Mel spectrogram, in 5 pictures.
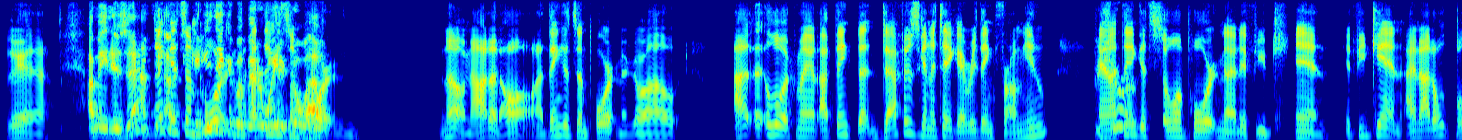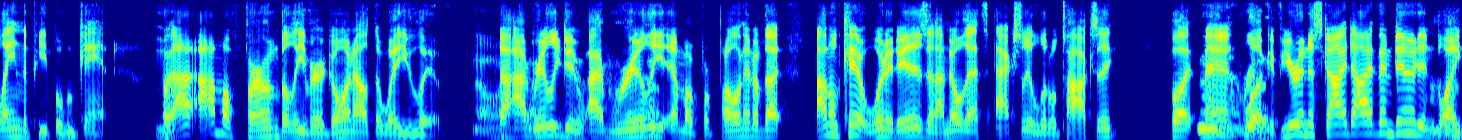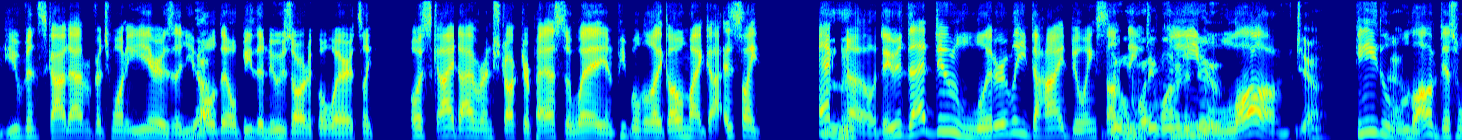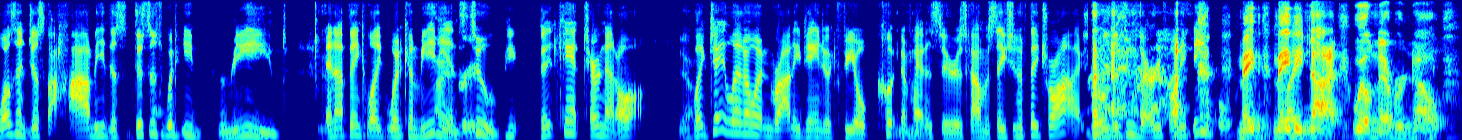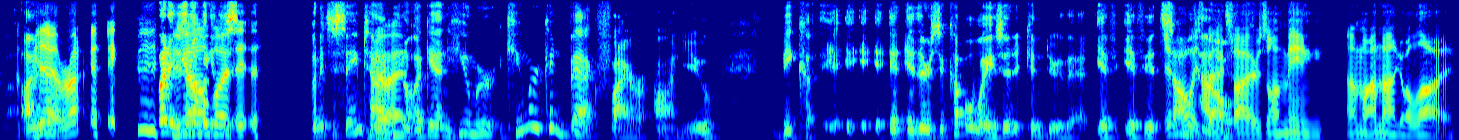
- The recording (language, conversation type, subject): English, unstructured, How can I use humor to ease tension with someone I love?
- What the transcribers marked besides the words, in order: tapping; stressed: "loved"; stressed: "loved"; other background noise; laugh; scoff; laughing while speaking: "right!"; laugh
